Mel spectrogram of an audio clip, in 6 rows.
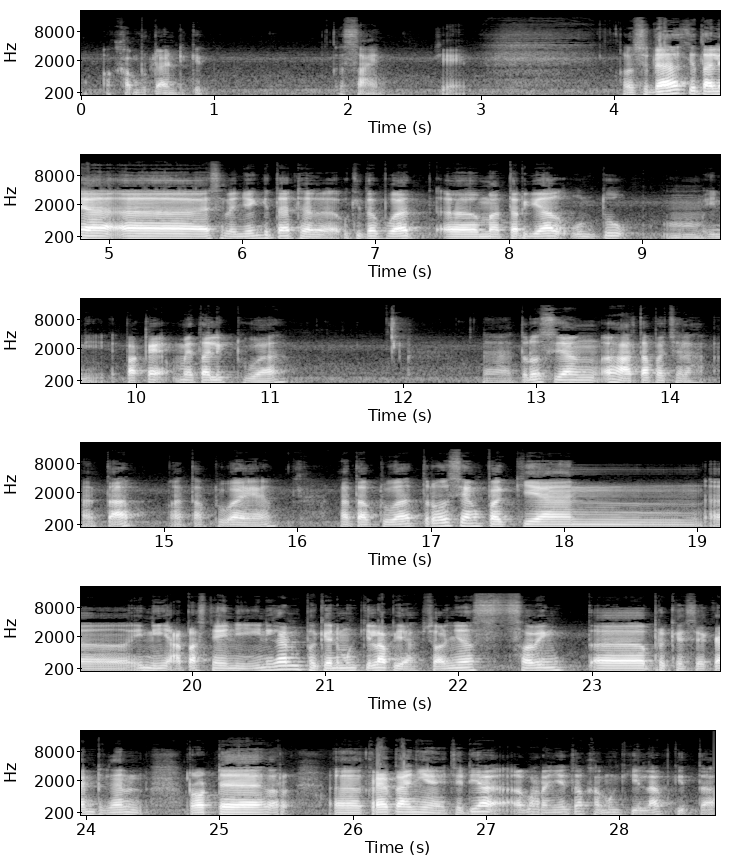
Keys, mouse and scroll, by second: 1.5 click, 1.8 Tab, 2.0 middle click, 2.3 scroll down 2, 2.6 shift+middle click, 3.0-3.8 scroll down 2, 3.3 middle click, 4.0 right click, 5.4 middle click, 5.8 scroll up 1, 6.0 shift+middle click, 7.6 click, 10.4 middle click, 11.3 click, 12.8 shift+middle click, 13.1 middle click, 13.4 scroll up 1, 13.6 shift+middle click, 14.0 KP_3, 14.3 KP_1, 14.8 shift+middle click, 15.1-16.0 scroll up 8, 16.0 scroll down 3, 16.2 shift+middle click, 16.2-16.6 scroll down 3, 16.6 Tab, 16.8 shift+middle click, 17.1-17.8 scroll up 6, 17.5 shift+middle click, 17.8 a, 18.0 a, 18.1 x, 18.6 c, 22.1 shift+middle click, 22.3 scroll down 3, 22.5 shift+middle click, 22.8-23.6 scroll up 6, 23.0 shift+middle click, 24.1 c, 28.2 click.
